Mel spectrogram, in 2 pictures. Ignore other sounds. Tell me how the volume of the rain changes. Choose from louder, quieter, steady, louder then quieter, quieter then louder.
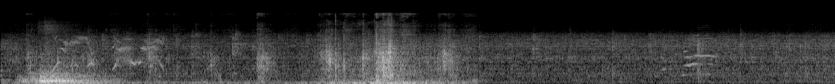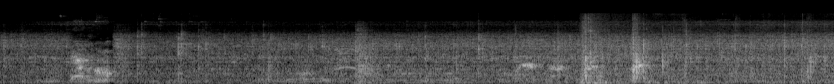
louder.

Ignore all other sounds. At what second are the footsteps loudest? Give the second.
4 s.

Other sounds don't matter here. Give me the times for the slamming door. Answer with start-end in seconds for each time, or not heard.
0.1-1.2, 11.8-12.3.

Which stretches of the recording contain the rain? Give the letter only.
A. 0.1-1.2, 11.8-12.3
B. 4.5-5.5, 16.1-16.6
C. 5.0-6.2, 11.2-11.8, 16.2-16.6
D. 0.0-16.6
D.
